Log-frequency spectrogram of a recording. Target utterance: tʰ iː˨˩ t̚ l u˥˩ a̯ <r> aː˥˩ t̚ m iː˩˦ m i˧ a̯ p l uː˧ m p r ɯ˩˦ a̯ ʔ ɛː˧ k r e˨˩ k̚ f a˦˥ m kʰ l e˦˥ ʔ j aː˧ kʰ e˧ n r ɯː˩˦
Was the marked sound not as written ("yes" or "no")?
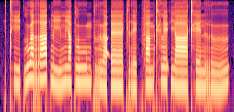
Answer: no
